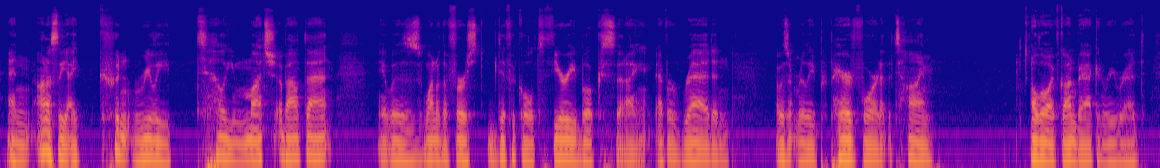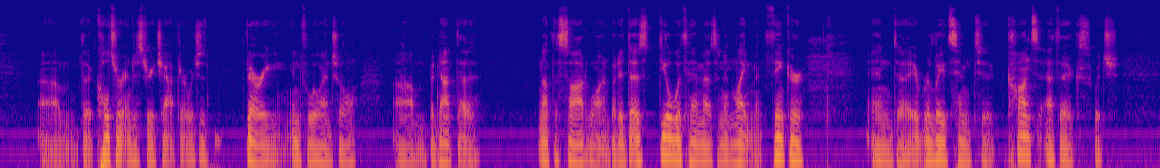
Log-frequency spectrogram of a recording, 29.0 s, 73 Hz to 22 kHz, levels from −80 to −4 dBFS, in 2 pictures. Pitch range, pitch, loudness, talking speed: 80-105 Hz, 90 Hz, -34 LUFS, 155 wpm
